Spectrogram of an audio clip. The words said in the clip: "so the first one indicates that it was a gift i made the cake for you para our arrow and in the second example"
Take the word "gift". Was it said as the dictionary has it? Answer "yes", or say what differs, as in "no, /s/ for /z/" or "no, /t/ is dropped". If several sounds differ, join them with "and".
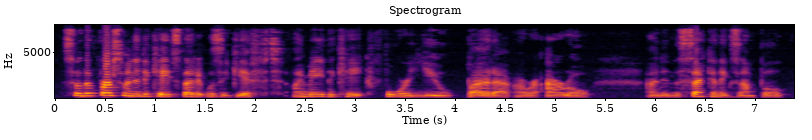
yes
